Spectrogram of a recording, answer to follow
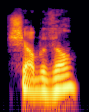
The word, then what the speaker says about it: Shelbyville: Shelbyville, properly pronounced.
